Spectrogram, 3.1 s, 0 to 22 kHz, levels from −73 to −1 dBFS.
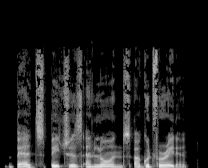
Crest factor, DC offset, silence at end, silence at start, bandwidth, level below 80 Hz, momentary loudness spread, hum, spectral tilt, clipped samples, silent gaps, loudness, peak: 16 dB; under 0.1%; 0.35 s; 0.15 s; 16 kHz; -58 dBFS; 4 LU; none; -4 dB/octave; under 0.1%; none; -16 LUFS; 0 dBFS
